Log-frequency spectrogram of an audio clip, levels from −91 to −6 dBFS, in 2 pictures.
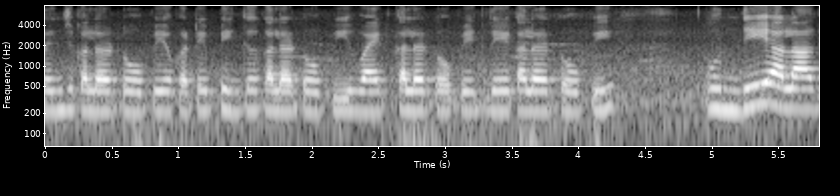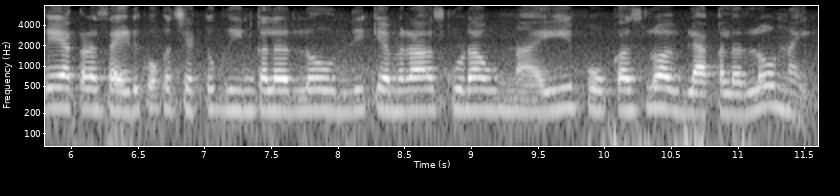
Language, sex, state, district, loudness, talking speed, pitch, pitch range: Telugu, female, Telangana, Hyderabad, -18 LUFS, 170 wpm, 220 Hz, 210-230 Hz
